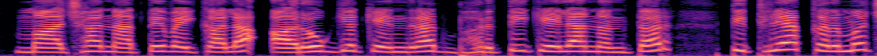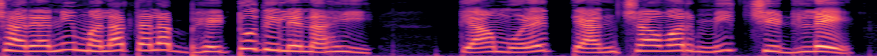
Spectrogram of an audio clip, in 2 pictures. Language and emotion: Marathi, angry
